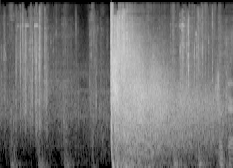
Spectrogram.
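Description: Gunfire in the video game Hunt: Showdown: a single sudden, loud shot bursts in after faint quiet background activity, then leaves a long rumbling echo that slowly fades.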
